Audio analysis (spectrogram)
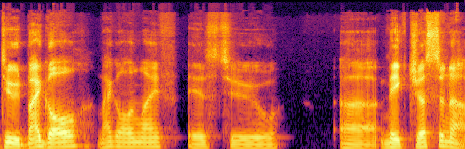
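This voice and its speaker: On a very clean recording with a silent background, a man speaks very slowly at a medium pitch with ordinary pitch variation. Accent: slight Philadelphia. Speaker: whiskey podcast host. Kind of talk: casual chat.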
